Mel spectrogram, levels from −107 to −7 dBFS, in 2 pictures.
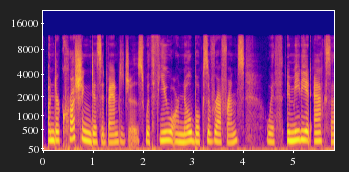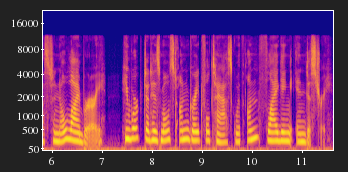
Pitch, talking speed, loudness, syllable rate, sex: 215 Hz, 135 wpm, -18 LUFS, 4.7 syllables/s, female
